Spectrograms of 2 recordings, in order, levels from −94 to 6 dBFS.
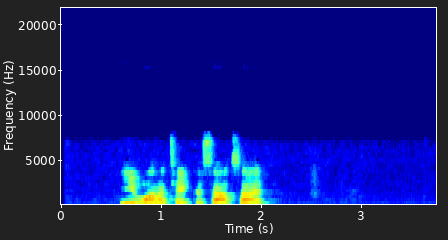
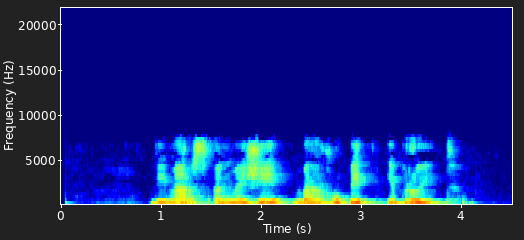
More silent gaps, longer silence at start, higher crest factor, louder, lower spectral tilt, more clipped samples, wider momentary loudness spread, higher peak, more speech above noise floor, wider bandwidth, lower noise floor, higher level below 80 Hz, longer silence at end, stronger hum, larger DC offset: neither; second, 0.6 s vs 0.9 s; about the same, 20 dB vs 18 dB; second, -28 LUFS vs -25 LUFS; about the same, -5 dB/octave vs -5.5 dB/octave; neither; about the same, 8 LU vs 7 LU; second, -12 dBFS vs -8 dBFS; about the same, 47 dB vs 46 dB; about the same, 8.2 kHz vs 7.8 kHz; first, -75 dBFS vs -71 dBFS; second, -78 dBFS vs -64 dBFS; first, 1.7 s vs 0.4 s; neither; neither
